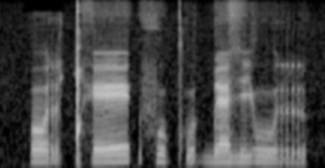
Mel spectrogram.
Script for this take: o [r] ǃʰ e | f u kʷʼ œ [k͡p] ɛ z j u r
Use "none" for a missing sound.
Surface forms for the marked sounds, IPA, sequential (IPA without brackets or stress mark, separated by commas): r, ɡ͡b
